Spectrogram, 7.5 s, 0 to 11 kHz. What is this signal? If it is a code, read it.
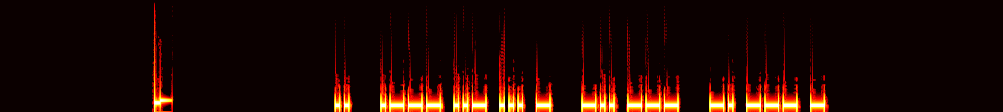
Morse code, heard as a keyed tone, about 34 wpm, 700 Hz. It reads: I JUST DO NOT
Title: Sets of 4 Words 35wpm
